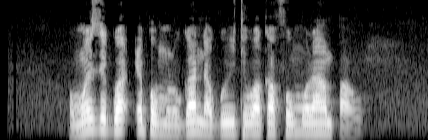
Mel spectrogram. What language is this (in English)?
Ganda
